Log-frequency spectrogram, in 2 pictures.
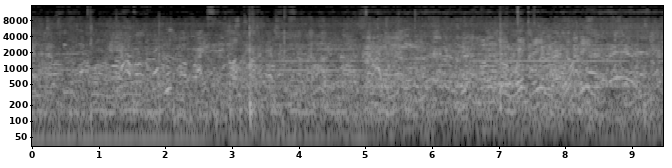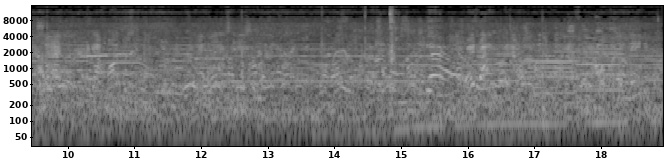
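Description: A marching band plays brass instruments.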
